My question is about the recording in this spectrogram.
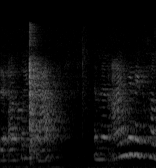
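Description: A woman speaking, with one short knock about half a second in.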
